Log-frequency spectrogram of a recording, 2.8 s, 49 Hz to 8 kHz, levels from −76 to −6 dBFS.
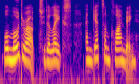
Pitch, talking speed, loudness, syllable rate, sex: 205 Hz, 215 wpm, -17 LUFS, 5.5 syllables/s, female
